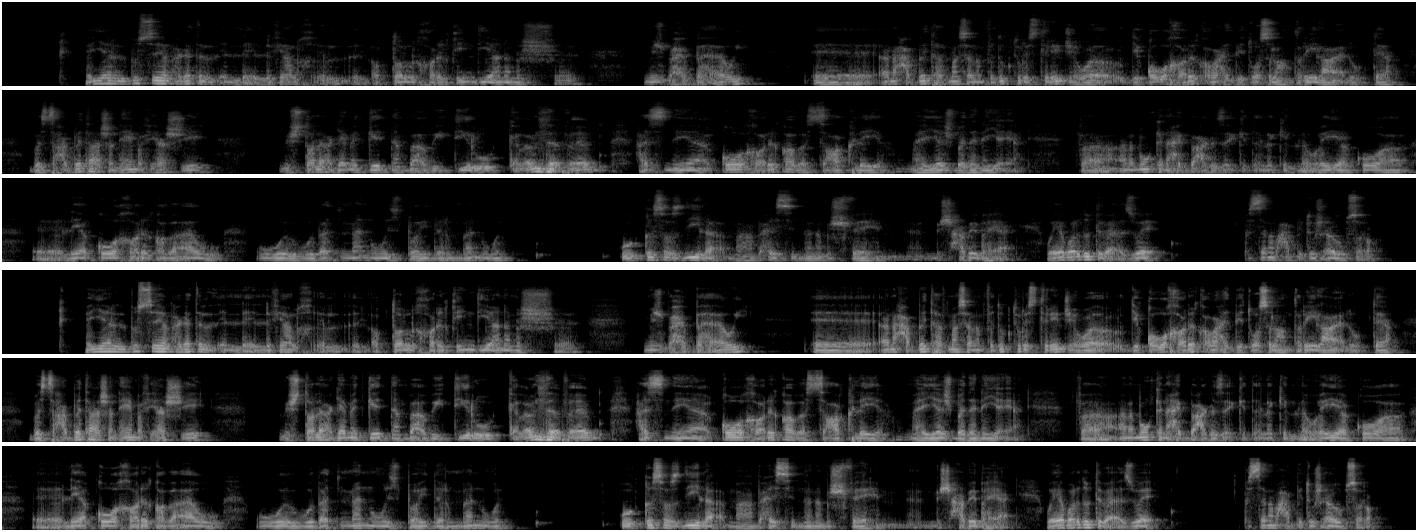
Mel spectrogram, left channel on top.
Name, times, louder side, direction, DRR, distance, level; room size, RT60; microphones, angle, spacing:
voice 1, 0.8-7.4 8.1-16.5 16.9-33.3 34.5-39.8 40.7-42.0, right 3 dB, 65° right, 0.7 m, -31 dB
7.0 x 6.0 x 2.8 m
head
